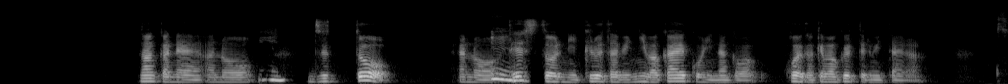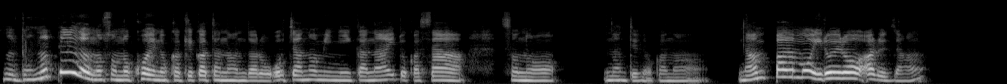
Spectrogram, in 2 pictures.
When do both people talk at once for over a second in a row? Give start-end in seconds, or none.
none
